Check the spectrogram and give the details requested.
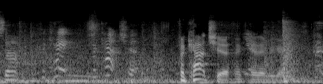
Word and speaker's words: focaccia: How do you pronounce that? Focaccia.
